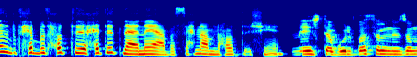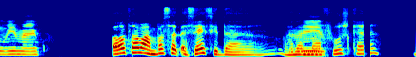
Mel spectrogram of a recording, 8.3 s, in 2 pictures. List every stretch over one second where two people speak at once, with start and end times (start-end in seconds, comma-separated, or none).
none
